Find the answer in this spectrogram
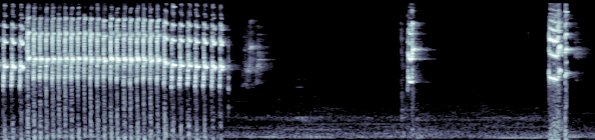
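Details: Lovebird calling an opponent with a fast rattling ngekek trill of high, buzzy pulses lasting about three seconds, followed after a pause by two isolated sharp squeaky chirps.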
